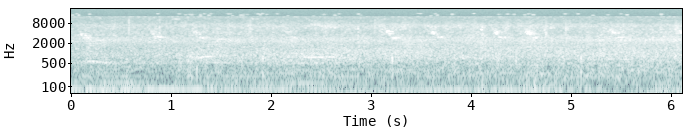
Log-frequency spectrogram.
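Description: Small birds chirping: short high chirps repeating every half second or so over a low, steady outdoor rumble.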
